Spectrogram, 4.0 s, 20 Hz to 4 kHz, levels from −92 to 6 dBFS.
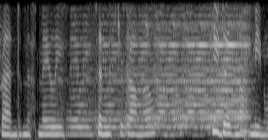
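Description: From 0.8 s onward, a feedback howl: the microphone-to-loudspeaker loop gains level each trip, building a tone near 3 kHz as it repeats roughly every 0.4 s, peaking about 1 dB below the speech.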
